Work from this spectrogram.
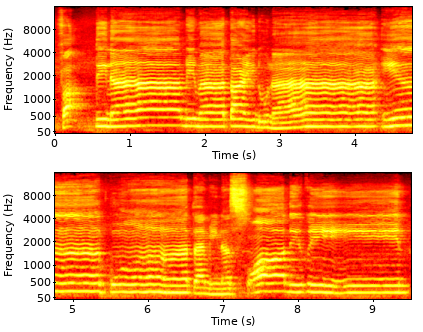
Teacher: نون ساکن کے بعد تا بھی حروف اخفا میں سے ہے تو یہاں پر بھی اخفا ہوگا یعنی غنہ زمانے کر کے پڑھیں گے۔ صاد اور قاف حروف مستعلیہ میں سے ہے تو ان کو پر یعنی موٹا کر کے پڑھیں گے۔ · الف مدہ کے بعد حمزہ دوسرے کلمے میں ہے تو یہاں پر مد منفصل ہوگی، 2 سے 3 الف تک کھینچ کر پڑھیں گے۔ نون ساکن کے بعد کاف حروف اخفا میں سے ہے تو یہاں پر اخفا ہوگا یعنی غنہ زمانے کر کے پڑھیں گے۔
